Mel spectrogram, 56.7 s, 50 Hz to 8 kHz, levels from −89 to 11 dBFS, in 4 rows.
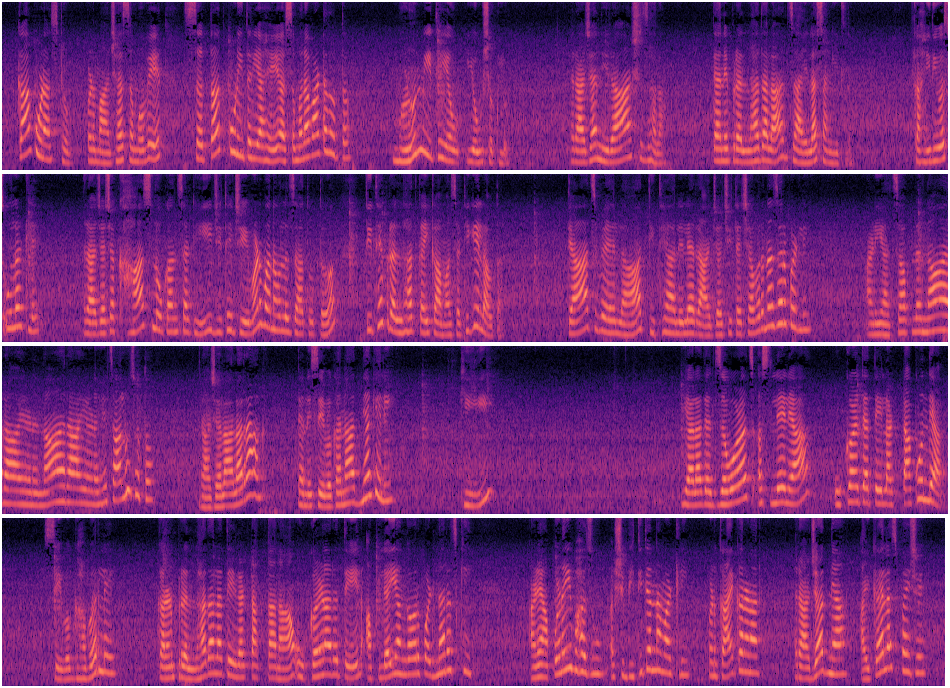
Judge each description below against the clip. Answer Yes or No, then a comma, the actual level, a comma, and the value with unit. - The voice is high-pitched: Yes, high, 235 Hz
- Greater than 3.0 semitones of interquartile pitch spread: Yes, average, 5.0 semitones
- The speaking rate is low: Yes, slow, 105 wpm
